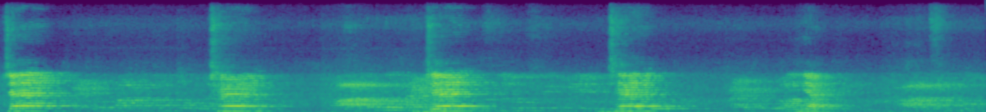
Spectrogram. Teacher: ई बड़ी च वर्ग तथा य और श वर्णों का उच्चारण स्थान तालु होता है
